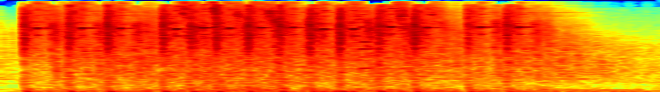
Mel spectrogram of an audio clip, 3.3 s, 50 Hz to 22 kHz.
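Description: An automated turret in the video game Mass Effect 2 fires a loud, rapid burst of about a dozen gunshots in a steady rhythm over a few seconds, with no talking.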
